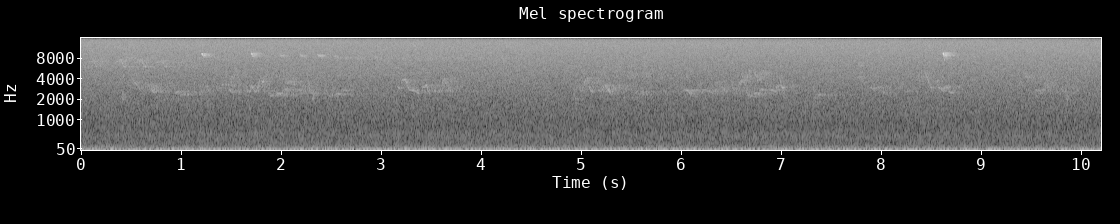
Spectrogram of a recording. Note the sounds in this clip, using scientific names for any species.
Mniotilta varia, Vireo olivaceus, Turdus migratorius, unidentified call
